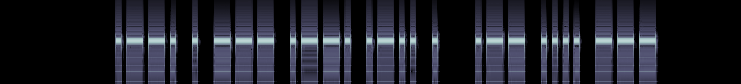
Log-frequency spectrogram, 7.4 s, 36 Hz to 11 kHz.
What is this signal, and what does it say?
Morse code, heard as a keyed tone, about 21 wpm, 700 Hz. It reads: PEOPLE WHO
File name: Build A Phrase - 2-Word Phrases - 22wpm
